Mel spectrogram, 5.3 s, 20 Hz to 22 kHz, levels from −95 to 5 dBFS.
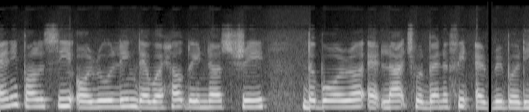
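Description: Throughout, gain pumping: the input gain was likely set far too high, with a fast limiter clamping down on each loud syllable. The room noise sits about 43 dB under the speech, and the gain swings by some 15 dB, squashing the speech.

From 4.88 to 4.92 s, a Bluetooth stall: interference likely starved the headphone buffer. The speech cuts to silence for 42 ms, then resumes.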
